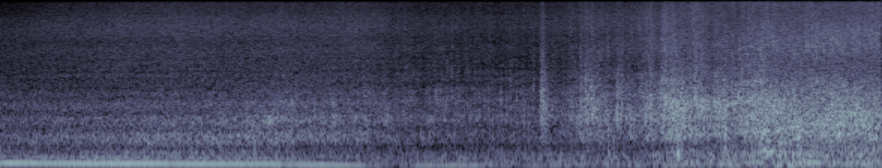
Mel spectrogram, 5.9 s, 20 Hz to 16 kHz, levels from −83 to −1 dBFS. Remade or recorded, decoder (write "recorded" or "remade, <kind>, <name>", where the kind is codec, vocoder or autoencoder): recorded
